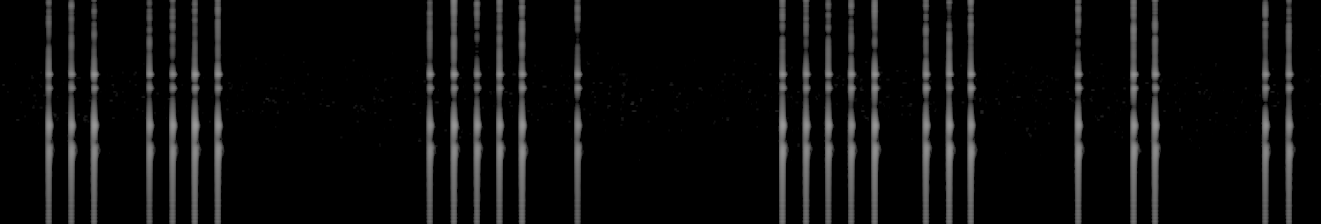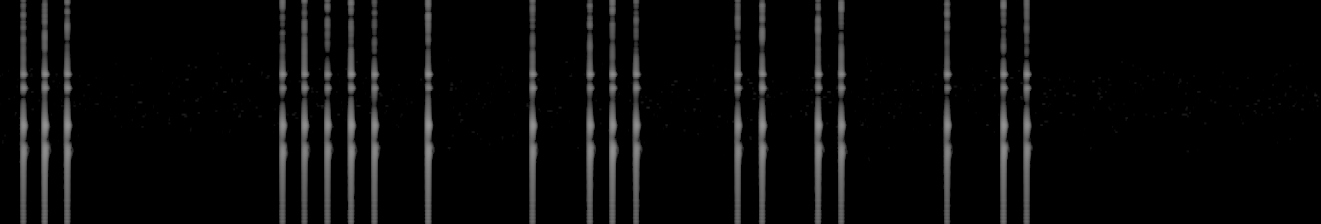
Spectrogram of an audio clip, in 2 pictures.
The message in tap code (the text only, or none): O V XBH VCGB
